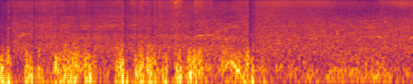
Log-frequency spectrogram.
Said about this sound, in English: There's a little bit of wind. I hope that's not interfering in the microphone too much. I don't have the windsock on today on the microphone.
